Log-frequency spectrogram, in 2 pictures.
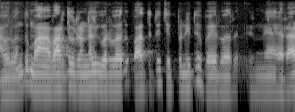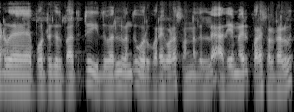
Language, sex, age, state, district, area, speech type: Tamil, male, 30-45, Tamil Nadu, Namakkal, rural, spontaneous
